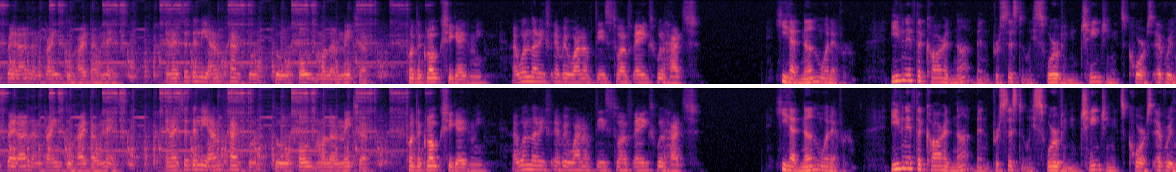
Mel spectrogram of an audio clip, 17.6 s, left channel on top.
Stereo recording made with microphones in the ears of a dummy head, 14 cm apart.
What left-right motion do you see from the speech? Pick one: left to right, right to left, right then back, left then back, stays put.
left then back.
